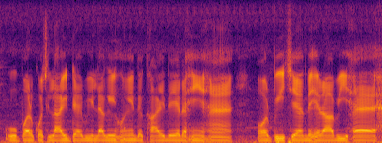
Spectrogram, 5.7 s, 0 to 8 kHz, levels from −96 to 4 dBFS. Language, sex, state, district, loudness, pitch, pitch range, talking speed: Hindi, male, Uttar Pradesh, Lalitpur, -17 LUFS, 90 Hz, 85-90 Hz, 155 wpm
